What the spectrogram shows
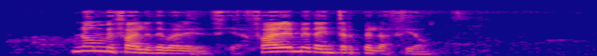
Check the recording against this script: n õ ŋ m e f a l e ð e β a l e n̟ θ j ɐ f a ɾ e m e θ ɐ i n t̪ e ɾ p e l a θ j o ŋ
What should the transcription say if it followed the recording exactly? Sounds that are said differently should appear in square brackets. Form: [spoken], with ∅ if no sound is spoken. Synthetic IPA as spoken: n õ ŋ m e f a l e ð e β a l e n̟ θ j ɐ f a [l] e m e [ð] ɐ i n t̪ e ɾ p e l a θ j o ŋ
